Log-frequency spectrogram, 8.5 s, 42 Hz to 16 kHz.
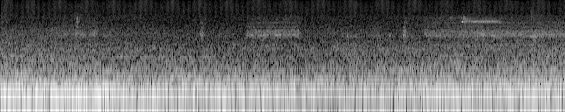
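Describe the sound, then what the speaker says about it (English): A jet airplane at DFW Airport sends a steady, broad, low-heavy roar that holds for the whole stretch, distant and continuous with no talk over it. "But that one is flight 2195. Coming on down from Salt Lake City."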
